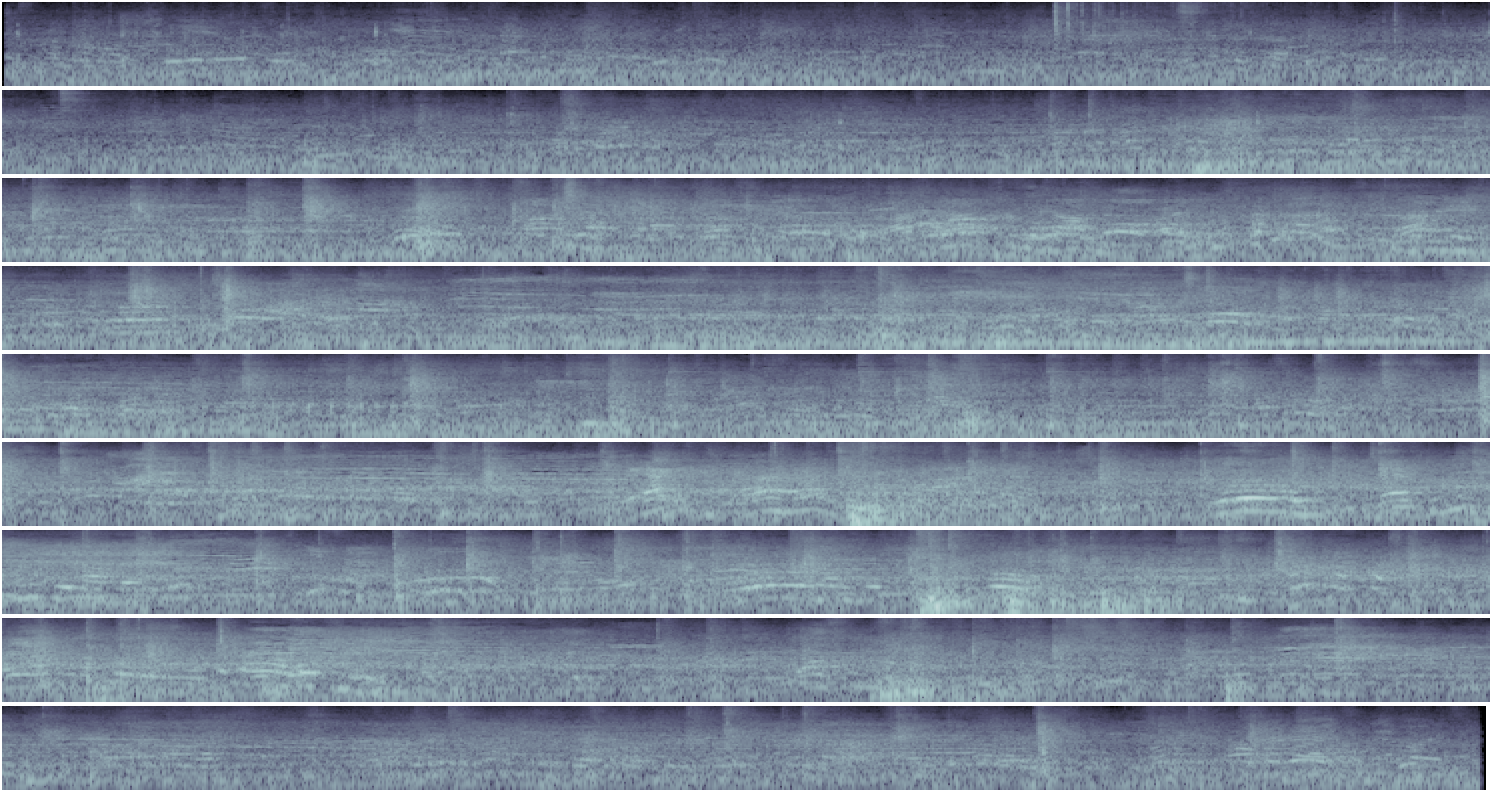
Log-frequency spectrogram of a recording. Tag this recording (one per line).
voices
Austria
ambience
fun-ride
Prater
people
field-recording
park
talking
amusement
Vienna
crowd
ambiance
general-noise
laughing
